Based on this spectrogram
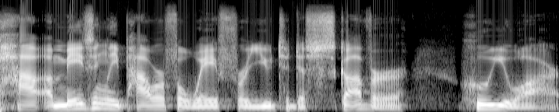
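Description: An ordinary speaking voice from a man with an American accent, medium in pitch with ordinary pitch variation, at a moderate pace. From US Midwest, Chicago suburbs. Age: 40s. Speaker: podcast host. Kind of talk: personal storytelling monologue.

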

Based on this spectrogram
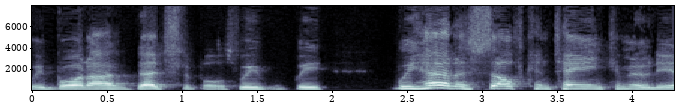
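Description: With an American accent, a man speaks in a high pitch with a dark, mellow tone and ordinary pitch variation. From US Northeast, Philadelphia. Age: 80s. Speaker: nonprofit founder and author. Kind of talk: interview.

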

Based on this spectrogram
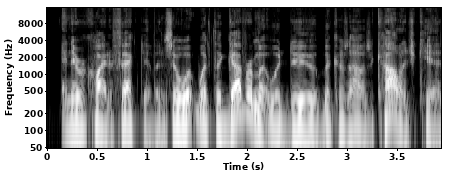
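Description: A somewhat breathy man with an American accent at a fairly quick pace, on a very clean recording with a silent background. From Florida (Orlando). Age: 70s. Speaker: college president. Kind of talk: interview.

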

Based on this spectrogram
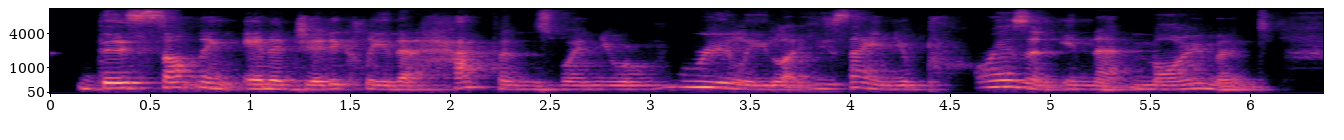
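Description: The voice has an animated, upbeat tone and lively intonation, moving at a moderate pace. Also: woman, very deep, low pitch for a woman. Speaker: podcast host. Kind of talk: interview conversation.

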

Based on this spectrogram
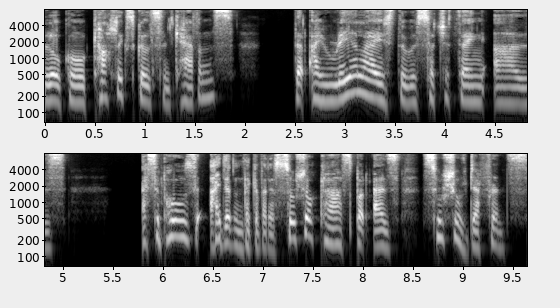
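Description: A woman with a Belfast accent and a dark, mellow tone, lively in intonation, in a very clean, dry, close recording with a silent background and no echo. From Northern Ireland, West Belfast. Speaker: academic and poet. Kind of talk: interview conversation.

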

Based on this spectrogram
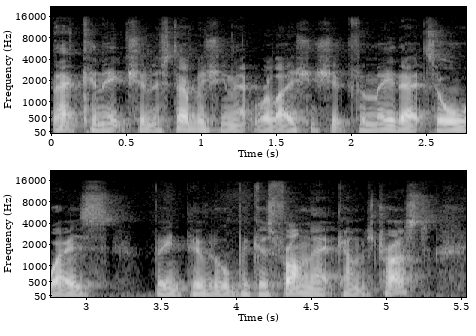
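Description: Someone with an Australian accent speaks at a very fast pace with ordinary pitch variation. The background is quiet. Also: man, very deep, low pitch for a man. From Western Australia. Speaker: mining executive. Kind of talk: interview.

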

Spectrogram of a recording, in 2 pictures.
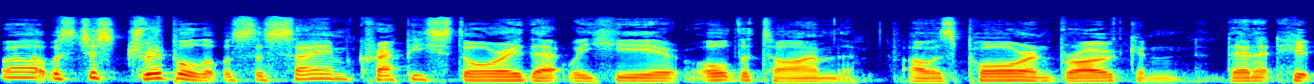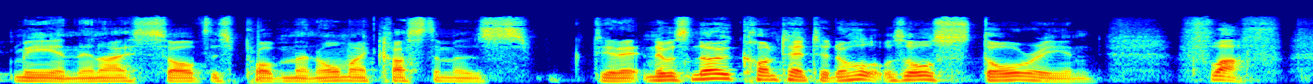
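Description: A man's unremarkable speaking voice at medium pitch and moderate pace, lively intonation, quiet background, dry and close sound with no echo. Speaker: podcast host, marketing expert. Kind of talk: casual chat, podcast conversation. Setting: remote recording, host in Sydney.

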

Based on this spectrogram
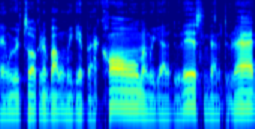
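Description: In a very clean recording with a silent background, a man with a New York accent talks at a very fast pace with ordinary pitch variation. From New York City, Brooklyn. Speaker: army veteran, veteran services leader. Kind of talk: casual interview.

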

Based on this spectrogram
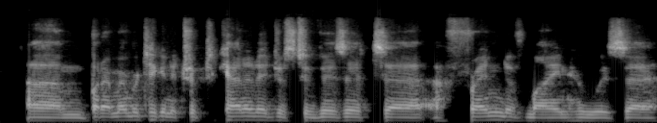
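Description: A man with an Irish accent talks very fast in a fairly low pitch. His intonation is flat and monotone. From Ireland, Cork City. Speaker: realtor and real estate investor. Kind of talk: interview conversation.

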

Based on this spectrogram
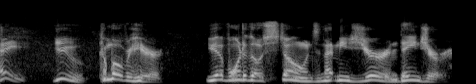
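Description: This is a put-on character voice at a middle pitch. It moves along at a moderate pace. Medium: audio drama. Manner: chatty, punning.

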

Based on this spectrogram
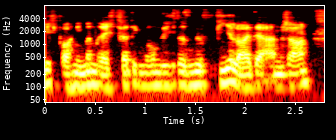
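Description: Noticeable background noise is present. Over it, a man talks at a medium pitch. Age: 30s. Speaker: videoblogger. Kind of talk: interview. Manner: halting.

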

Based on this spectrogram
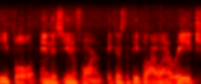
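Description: A man's fairly high, somewhat breathy voice with a dark, mellow tone and an American accent, at a moderate pace with ordinary pitch variation. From Southern California, Inglewood. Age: 40s. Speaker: pastor. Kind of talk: interview conversation.

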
